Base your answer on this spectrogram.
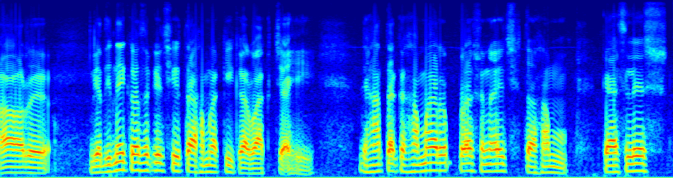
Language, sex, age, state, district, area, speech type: Maithili, male, 60+, Bihar, Sitamarhi, rural, spontaneous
